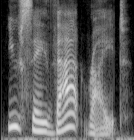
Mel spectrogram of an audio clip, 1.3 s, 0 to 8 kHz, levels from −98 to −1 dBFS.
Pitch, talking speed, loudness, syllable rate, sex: 205 Hz, 180 wpm, -19 LUFS, 3.4 syllables/s, female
